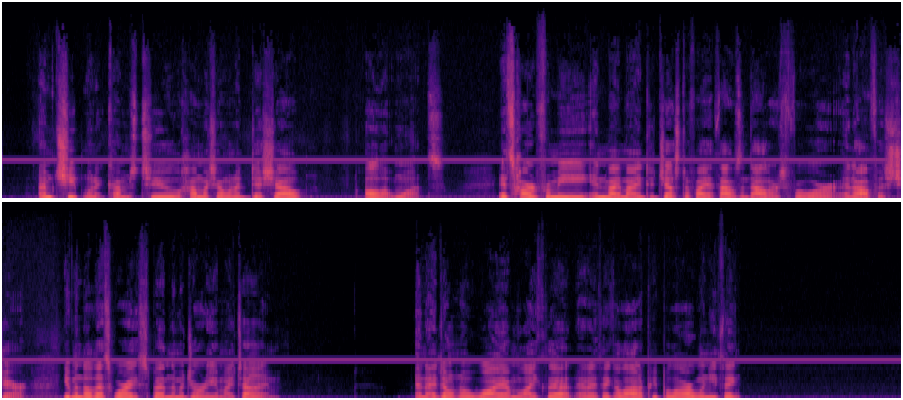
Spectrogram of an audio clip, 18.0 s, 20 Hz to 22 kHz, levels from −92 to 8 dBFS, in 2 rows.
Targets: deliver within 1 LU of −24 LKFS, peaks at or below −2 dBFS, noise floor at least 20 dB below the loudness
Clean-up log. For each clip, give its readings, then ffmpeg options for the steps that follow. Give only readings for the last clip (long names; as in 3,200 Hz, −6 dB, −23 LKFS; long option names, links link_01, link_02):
interfering tone 4,400 Hz; level of the tone −53 dBFS; integrated loudness −32.0 LKFS; sample peak −14.0 dBFS; target loudness −24.0 LKFS
→ -af "bandreject=frequency=4400:width=30"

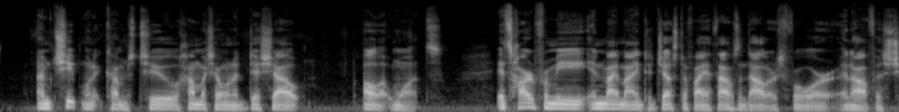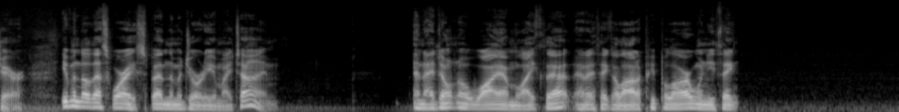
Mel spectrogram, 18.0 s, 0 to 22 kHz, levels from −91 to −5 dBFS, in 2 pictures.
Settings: interfering tone none found; integrated loudness −32.0 LKFS; sample peak −13.5 dBFS; target loudness −24.0 LKFS
→ -af "volume=8dB"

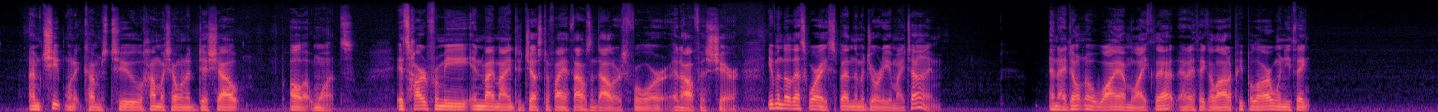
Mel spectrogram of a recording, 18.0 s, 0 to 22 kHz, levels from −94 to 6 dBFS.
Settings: integrated loudness −24.0 LKFS; sample peak −5.5 dBFS; background noise floor −60 dBFS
